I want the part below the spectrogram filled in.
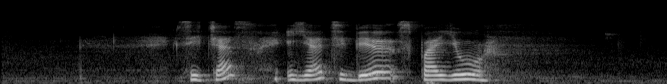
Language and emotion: Russian, positive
